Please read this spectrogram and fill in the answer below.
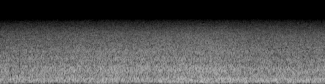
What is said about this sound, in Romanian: Valurile sunt imense.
